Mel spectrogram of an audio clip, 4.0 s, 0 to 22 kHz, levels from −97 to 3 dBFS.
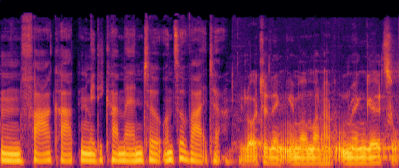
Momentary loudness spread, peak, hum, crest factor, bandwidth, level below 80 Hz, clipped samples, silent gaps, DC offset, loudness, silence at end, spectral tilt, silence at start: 7 LU; 0 dBFS; none; 14 dB; 16 kHz; -40 dBFS; under 0.1%; none; under 0.1%; -15 LUFS; 0 s; -7 dB/octave; 0 s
